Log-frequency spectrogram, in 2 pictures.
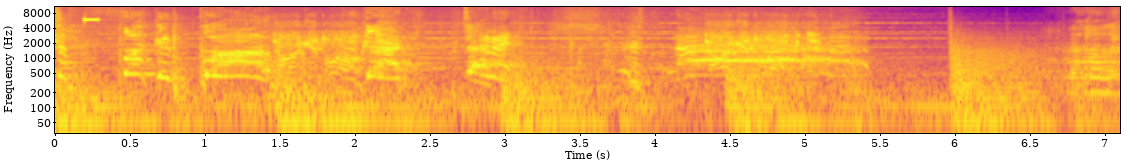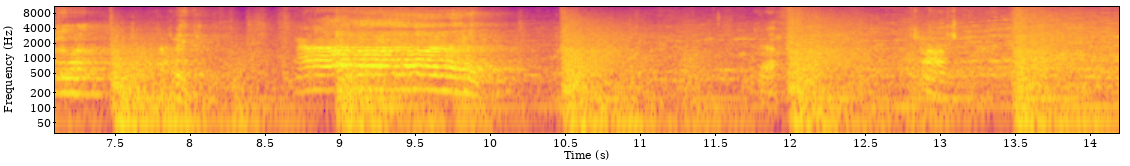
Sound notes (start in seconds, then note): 4.4 Bill shouting; 5.8 suspenseful music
